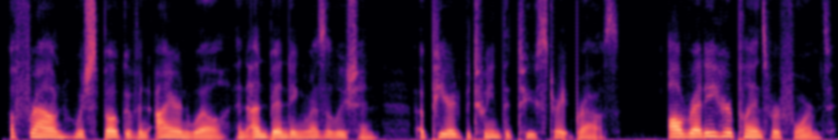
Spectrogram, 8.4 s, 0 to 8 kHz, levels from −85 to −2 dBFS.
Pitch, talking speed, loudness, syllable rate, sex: 175 Hz, 155 wpm, -19 LUFS, 5.0 syllables/s, female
